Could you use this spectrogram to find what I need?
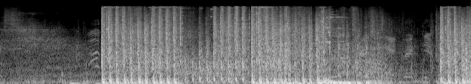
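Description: A submachine gun fires rapid bursts at close range.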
